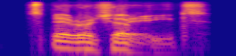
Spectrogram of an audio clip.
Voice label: "spirochaete", British

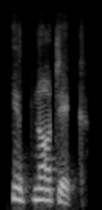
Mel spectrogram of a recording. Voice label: "hypnotic", Indian

